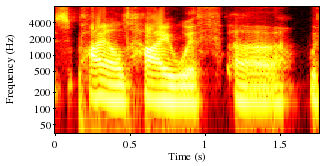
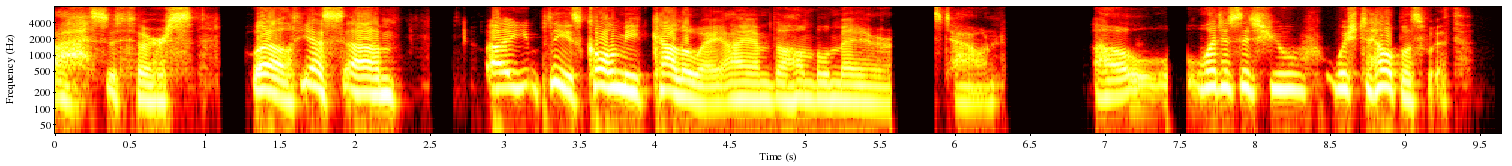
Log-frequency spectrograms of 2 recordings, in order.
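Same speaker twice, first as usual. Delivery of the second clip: stammering badger voice, higher pitch, faster pace; 4 semitones higher than usual. Game master voicing the badger mayor greeting the adventurers: Calloway the badger stammering. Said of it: "the badger stammers out".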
